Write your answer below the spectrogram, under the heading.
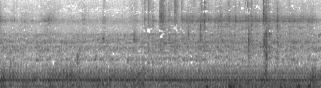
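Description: Close-up eating sounds: wet chewing and mouth noises, with a few short sharp clicks such as a plastic fork against a plastic cup, over a steady low hum.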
